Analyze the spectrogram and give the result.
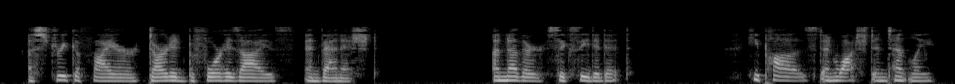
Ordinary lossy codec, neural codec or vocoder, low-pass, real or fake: MP3, 24 kbps; none; 7.2 kHz; real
